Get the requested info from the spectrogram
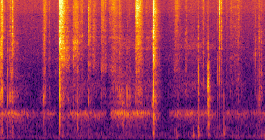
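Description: Pokémon trading cards being handled and moved through a stack, giving several sharp card snaps and flicks, over a faint steady hum.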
